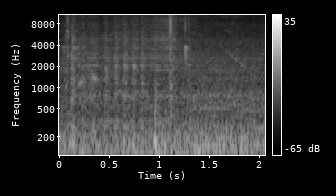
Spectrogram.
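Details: 2006 Ford Escape Limited after new battery and starter, during fuel pump assembly job, fuel level sensor code stored: brief quick crank, fires within a second and runs smoothly; normal cranking and starting.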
